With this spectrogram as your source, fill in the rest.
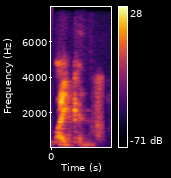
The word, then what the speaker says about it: lichen: It's pronounced lichen.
